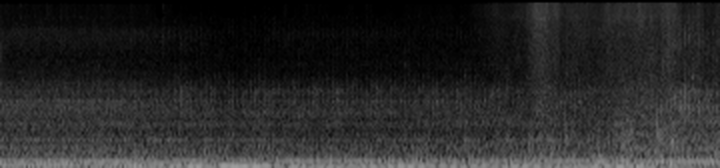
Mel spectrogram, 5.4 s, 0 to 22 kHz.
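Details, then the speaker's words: BMW E34 diesel, after cracking lines to bleed fuel: low clatter settling into an uneven, wavering idle with viscous fan whirring; air bubbles seen in the fuel line, air suspected in the fuel system, part needs replacing. "There's air bubbles in that, look. Oh yeah. Look at them bubbles in there. I bet that looks pretty rusty. Look at that. Could be getting air in there. You can get air anywhere on the fuel system."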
